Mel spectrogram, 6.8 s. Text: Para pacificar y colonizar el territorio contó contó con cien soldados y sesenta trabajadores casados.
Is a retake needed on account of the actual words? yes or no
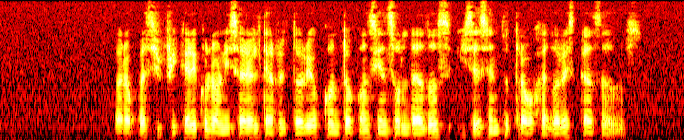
yes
